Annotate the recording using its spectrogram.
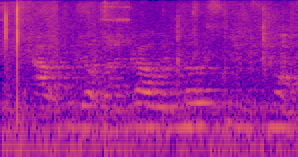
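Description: Faint speech from a person talking away from the microphone.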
